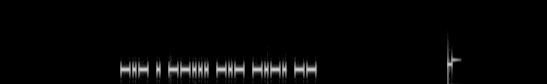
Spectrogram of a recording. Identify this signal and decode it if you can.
Morse code, heard as a keyed tone, about 40 wpm, 700 Hz. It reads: KE7KCM
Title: USA Call Signs - 2x Character Spacing - 40wpm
